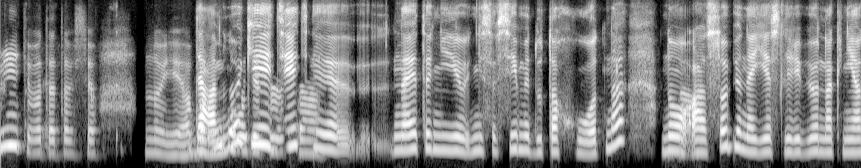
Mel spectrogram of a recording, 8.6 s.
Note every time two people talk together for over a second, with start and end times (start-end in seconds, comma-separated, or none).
1.9-3.3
